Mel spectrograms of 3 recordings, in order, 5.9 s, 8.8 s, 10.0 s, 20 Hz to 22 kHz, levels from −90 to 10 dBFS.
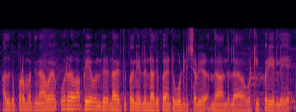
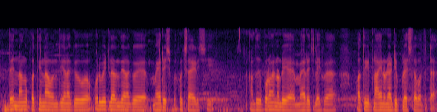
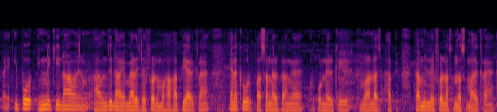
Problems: none marked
